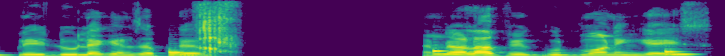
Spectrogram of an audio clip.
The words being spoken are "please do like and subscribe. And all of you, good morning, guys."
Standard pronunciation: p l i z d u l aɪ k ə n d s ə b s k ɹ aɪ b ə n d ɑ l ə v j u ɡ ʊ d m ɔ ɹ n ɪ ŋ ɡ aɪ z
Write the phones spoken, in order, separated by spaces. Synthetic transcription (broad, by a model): p l i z d u l aɪ k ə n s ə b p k aɪ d ə n d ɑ l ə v j u ɡ ʊ d m ɔ ɹ n ɪ ŋ ɡ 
